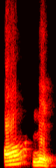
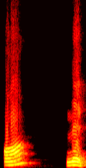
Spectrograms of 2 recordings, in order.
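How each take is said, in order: First: অনেক said as ওনেক, rounded first vowel; spoken অনেক. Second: অনেক stretched very slowly, vowel held; slow demo অনেক. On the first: Teacher demonstrating everyday অনেক. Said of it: "এভাবে উচ্চারণ করি". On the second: Teacher to students, slow vowel demo of অনেক. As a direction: draw out অনেক to show the vowel. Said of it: "অর্থাৎ". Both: Shown as a demonstration.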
